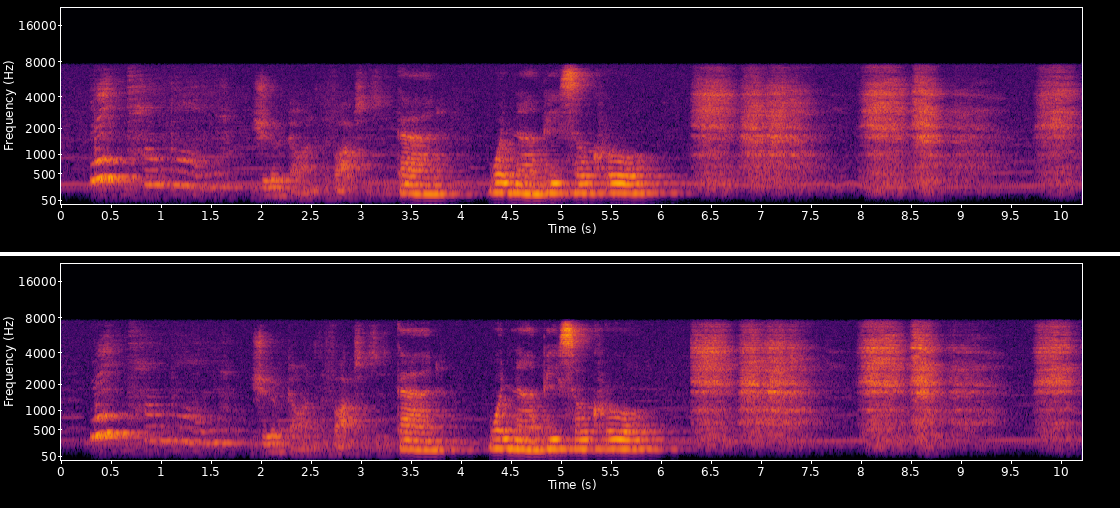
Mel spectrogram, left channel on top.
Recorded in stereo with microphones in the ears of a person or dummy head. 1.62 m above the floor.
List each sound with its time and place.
0.3 s a child speaking: 45° left (ahead or behind), 2 m; by 1.7 s 35° left (ahead or behind), 2.5 m
1.9 s a man speaking: 40° right (ahead or behind), 1.7 m
3.4 s a woman speaking: 35° right (ahead or behind), 1.7 m
6.3 s breathing: 50° right (ahead or behind), 1.6 m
